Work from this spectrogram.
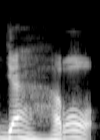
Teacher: huruf ro itu ketika dia berharakat fathah itu harus dibaca dengan keadaan yang tebal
